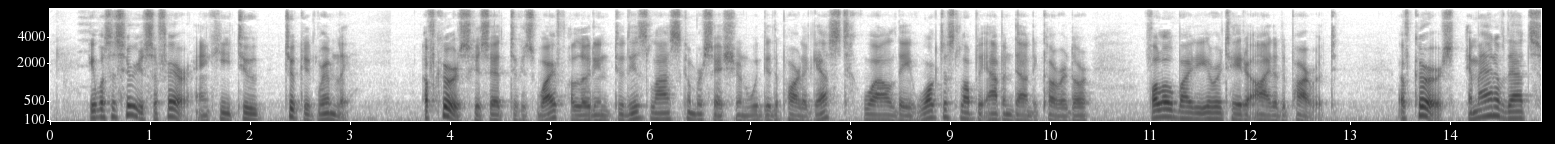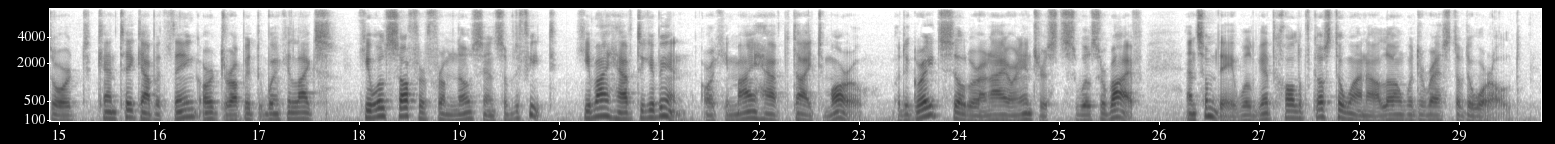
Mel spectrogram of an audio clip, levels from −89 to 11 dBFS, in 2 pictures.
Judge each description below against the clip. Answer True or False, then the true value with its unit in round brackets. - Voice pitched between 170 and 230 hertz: False (110 Hz)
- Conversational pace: False (215 wpm)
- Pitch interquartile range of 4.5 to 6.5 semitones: True (5.1 semitones)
